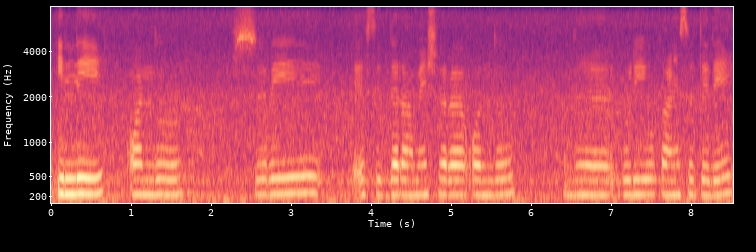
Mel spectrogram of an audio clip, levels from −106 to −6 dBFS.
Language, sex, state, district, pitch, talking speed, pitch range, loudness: Kannada, female, Karnataka, Bidar, 225 Hz, 55 wpm, 220-230 Hz, -18 LUFS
